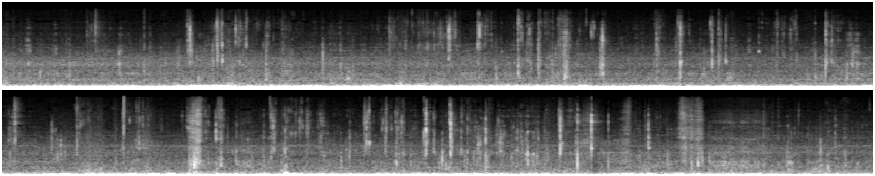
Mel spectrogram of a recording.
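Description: Close-miked biting and chewing of sweet-and-sour pork ribs, with many irregular sharp mouth clicks and crackles.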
